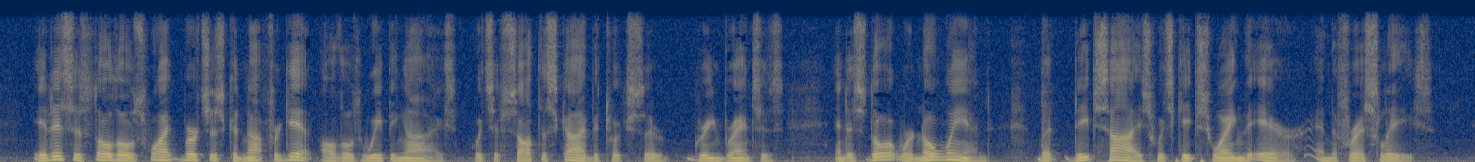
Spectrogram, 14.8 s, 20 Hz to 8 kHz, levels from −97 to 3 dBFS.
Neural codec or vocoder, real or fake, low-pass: none; real; 7.2 kHz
